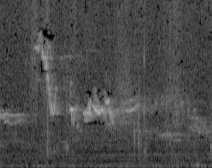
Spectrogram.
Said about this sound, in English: I'm just going to take you around the side to see if you can hear the blackbirds.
